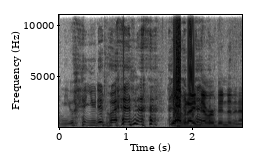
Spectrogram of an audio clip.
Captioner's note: giggles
